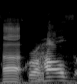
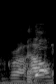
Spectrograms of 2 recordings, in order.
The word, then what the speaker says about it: Grijalva: Grijalva. Thank you. Grijalva.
